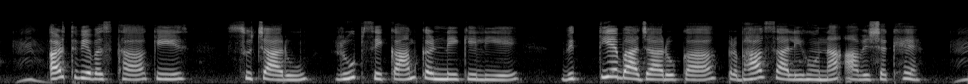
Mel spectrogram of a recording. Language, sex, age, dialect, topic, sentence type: Hindi, female, 18-24, Hindustani Malvi Khadi Boli, banking, statement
